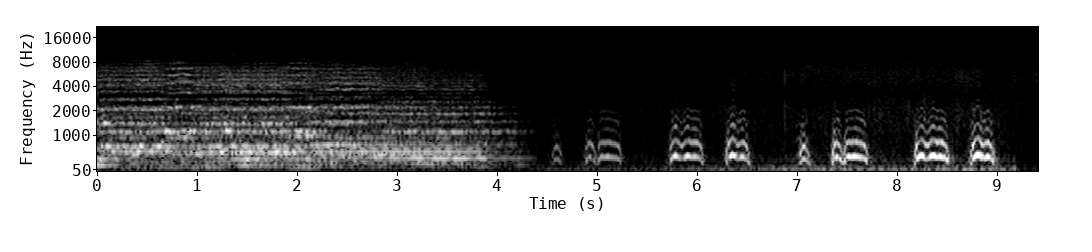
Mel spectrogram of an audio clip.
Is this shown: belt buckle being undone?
no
